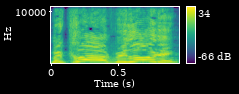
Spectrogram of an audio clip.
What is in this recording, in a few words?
US inform reloading, battlechatter, english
